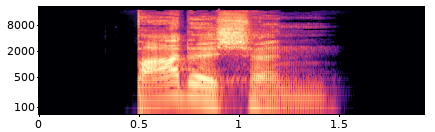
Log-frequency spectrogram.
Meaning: inflection of badisch: 1. strong genitive masculine/neuter singular 2. weak/mixed genitive/dative all-gender singular 3. strong/weak/mixed accusative masculine singular 4. strong dative plural
- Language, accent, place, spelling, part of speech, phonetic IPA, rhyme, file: German, Germany, Berlin, badischen, adjective, [ˈbaːdɪʃn̩], -aːdɪʃn̩, De-badischen.ogg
